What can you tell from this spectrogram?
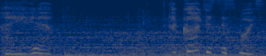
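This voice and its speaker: A woman's voice: fairly high pitch, very animated, takes it slowly. Solemn reverent priestess for a fantasy game, music blaring behind her. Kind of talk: dramatic game voice acting.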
